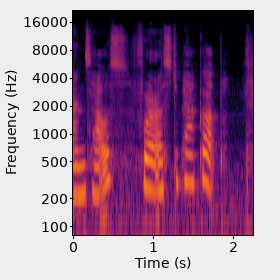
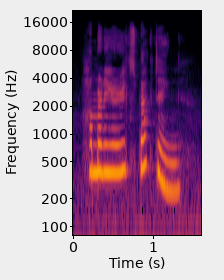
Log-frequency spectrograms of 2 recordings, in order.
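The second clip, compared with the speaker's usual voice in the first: high-pitched character voice; 6 semitones higher, 3 dB louder than usual. Reading a story aloud, the speaker voices the blonde character in a high-pitched voice. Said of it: "I'm gonna do a high-pitched voice for the blonde".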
